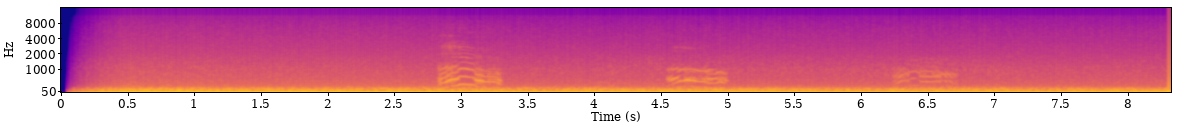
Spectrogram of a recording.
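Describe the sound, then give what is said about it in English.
Black-crowned Night Heron calling, three harsh, croaking barks spaced about two seconds apart, each short and ragged, standing out over a loud, steady low rumble of background noise. “Black-crowned Night Heron.”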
